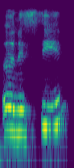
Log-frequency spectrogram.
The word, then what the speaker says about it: Ernestine: Okay, so my name is actually pronounced Ernestine, and I accept anything because I have heard many variations of it.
